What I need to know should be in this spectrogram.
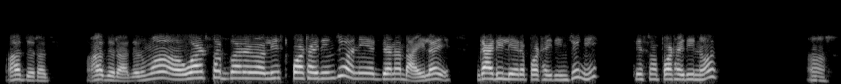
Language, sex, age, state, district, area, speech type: Nepali, female, 45-60, West Bengal, Jalpaiguri, urban, conversation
